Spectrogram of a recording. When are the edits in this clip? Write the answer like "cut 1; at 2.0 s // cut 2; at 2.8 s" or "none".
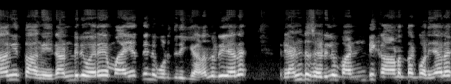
none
